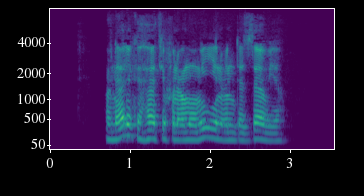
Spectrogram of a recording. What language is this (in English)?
Arabic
